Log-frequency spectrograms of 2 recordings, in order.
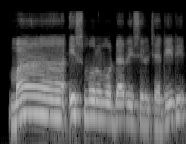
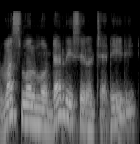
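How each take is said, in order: First: The 'i' of ismul is pronounced separately. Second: The 'i' is dropped, linking into 'masmul'. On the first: The speaker calls it wrong. "bukan gini" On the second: The speaker calls it right. "Tapi langsung mas gitu ya"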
